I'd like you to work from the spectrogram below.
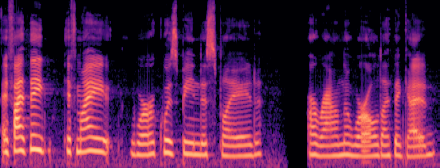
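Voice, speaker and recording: A woman's voice: mid-range voice, steady tone, slow pace, no echo. A young woman co-hosting a podcast, chatting casually with dry, teasing humor and laughter. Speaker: podcast co-host. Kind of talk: casual chat.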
